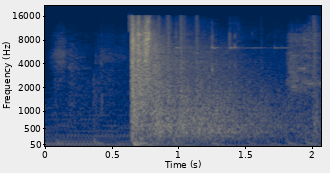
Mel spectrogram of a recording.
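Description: A single loud gunshot about two-thirds of a second in, its report ringing out and dying away over about a second, over a low pulsing film score.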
